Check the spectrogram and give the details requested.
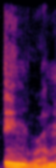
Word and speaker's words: Ingraham: Now, Laura, Ingraham is pronounced Ingram, and I thought that's kind of interesting.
